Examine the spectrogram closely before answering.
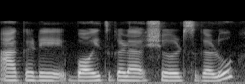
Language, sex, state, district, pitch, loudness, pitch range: Kannada, female, Karnataka, Bidar, 180 Hz, -15 LUFS, 175-185 Hz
